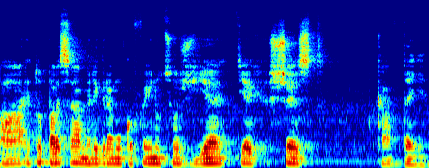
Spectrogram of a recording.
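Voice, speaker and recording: A man talks at a very slow pace in a fairly low, somewhat breathy voice. Audible room echo surrounds the recording. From Bosnia and Herzegovina. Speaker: coffee expert, café owner. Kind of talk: interview.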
